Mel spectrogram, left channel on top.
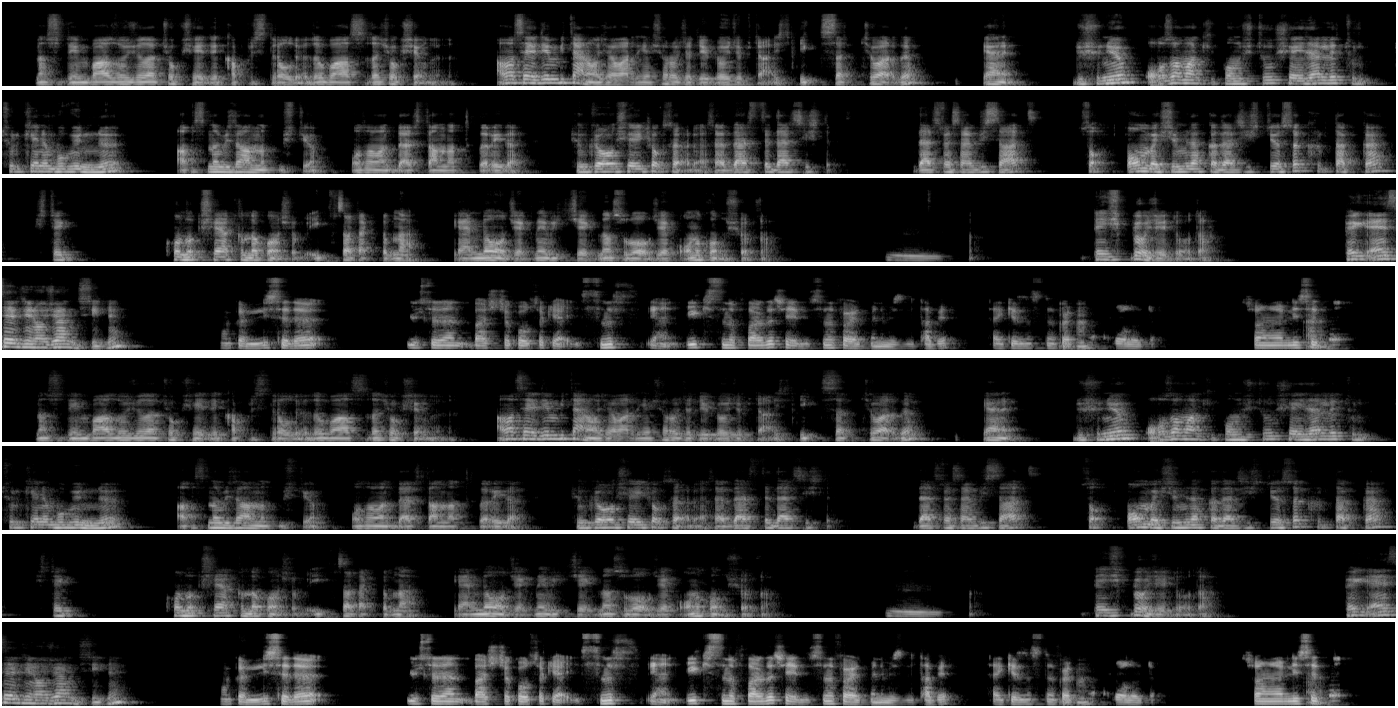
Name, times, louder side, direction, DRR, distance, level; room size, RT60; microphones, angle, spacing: voice 1, 0.3-4.5 4.9-9.1 9.8-10.1 10.7-13.7 13.9-15.2 15.7-17.1 17.4-19.1 19.6-22.1 23.1-24.2 24.7-27.8 28.2-28.6 29.6-32.0 32.4-35.4 38.8-40.0 41.3-43.1 52.6-52.7 54.9-55.1, left 2 dB, 65° left, 1.4 m, -25 dB
voice 2, 36.7-37.3 44.0-45.0 45.9-51.3 51.7-52.5 53.0-53.3 54.3-55.2, right 4 dB, 30° right, 0.4 m, -23 dB
11.0 x 8.5 x 3.9 m
head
